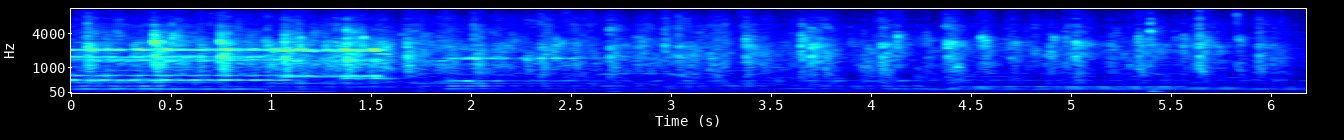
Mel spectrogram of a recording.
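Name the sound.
audience clapping hands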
